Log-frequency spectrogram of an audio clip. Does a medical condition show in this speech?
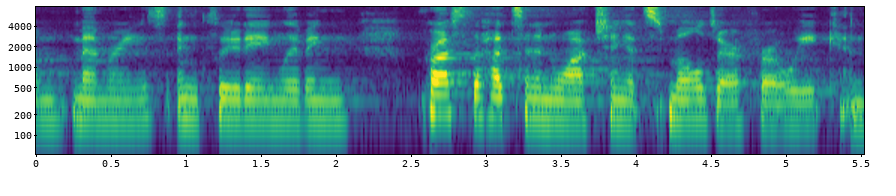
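No.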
